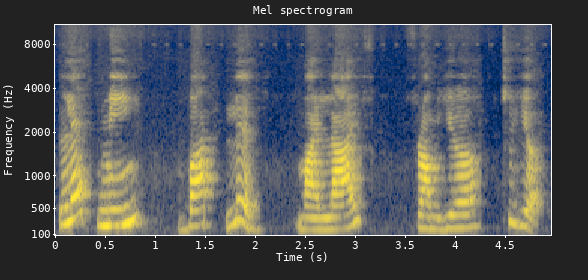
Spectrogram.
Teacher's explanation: a line with ten syllables accented on every second beat · there are 10 syllables and every second syllable is stressed. So this is what means by iambic pentameter.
